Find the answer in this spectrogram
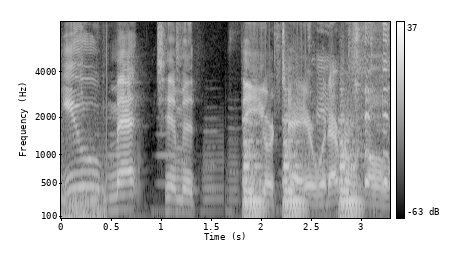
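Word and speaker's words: Timothée: kindgarten twice well uh honestly it's timot but I would not oblige you to say it like that and it could be Timothy or Timmy or Doug or Alan it's timot that's what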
